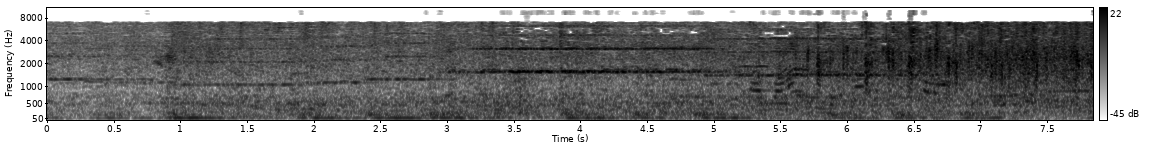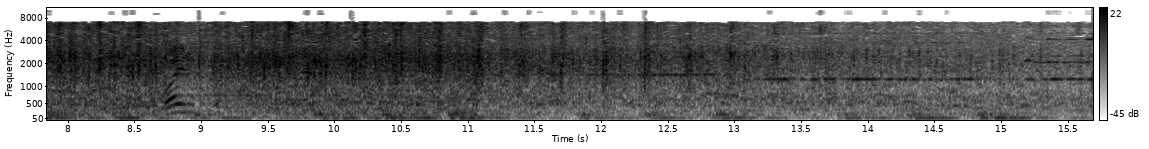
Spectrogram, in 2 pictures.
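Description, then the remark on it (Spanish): A bullring crowd bursts into steady applause as bullfighter Andrés Romero comes out while the paseillo forms, a dense clatter of clapping that swells after a few seconds and holds loud to the end, with murmuring voices and faint tones underneath. “Andrés, los aplausos a la salida de Andrés Romero.”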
